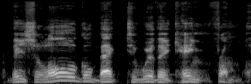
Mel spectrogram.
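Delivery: low, ominous villain voice; Darth Vader. Acted. Politician gets up there as supervillain, deep menacing decree. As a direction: pronounce it like a menacing dark overlord, deep. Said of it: "President Trump is Darth Vader".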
